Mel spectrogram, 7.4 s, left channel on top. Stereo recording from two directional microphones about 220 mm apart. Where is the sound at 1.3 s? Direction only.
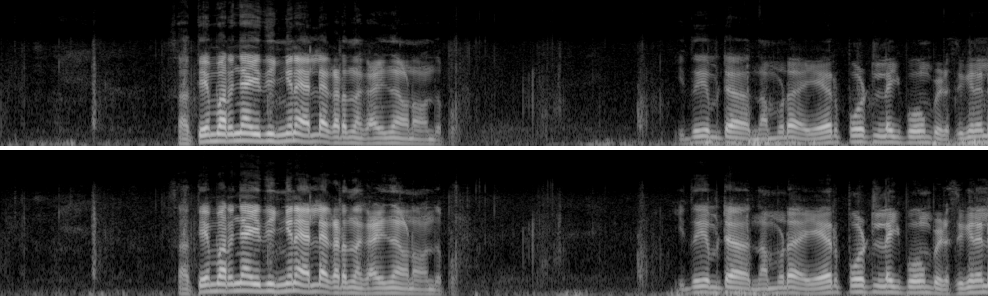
10° left (ahead or behind); by 3.4 s 15° right (ahead or behind).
